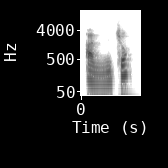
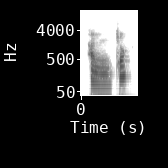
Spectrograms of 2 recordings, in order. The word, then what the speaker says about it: ancho: Por ejemplo, si pronunciamos ancho, ancho, entonces vamos a notar que N pasa a ser una N, un alófono palatal, ¿no?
